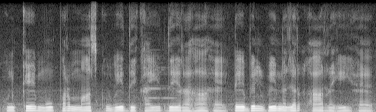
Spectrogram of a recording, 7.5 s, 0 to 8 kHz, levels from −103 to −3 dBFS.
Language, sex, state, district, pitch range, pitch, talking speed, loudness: Hindi, male, Uttar Pradesh, Jalaun, 115-130 Hz, 120 Hz, 120 wpm, -16 LUFS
